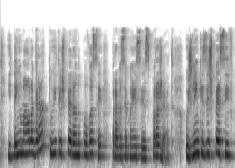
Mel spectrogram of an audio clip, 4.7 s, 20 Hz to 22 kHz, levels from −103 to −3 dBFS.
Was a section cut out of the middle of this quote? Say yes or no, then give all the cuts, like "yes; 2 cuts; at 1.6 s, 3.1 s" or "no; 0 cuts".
no; 0 cuts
